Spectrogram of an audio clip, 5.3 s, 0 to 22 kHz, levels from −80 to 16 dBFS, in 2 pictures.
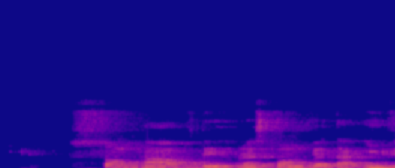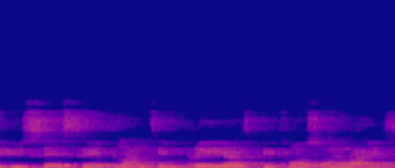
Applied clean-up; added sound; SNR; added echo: none; none; none; reverberation time 0.8 s.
